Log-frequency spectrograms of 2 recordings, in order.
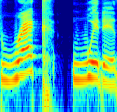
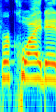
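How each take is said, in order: First: It is said like 'wreck-witted'. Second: It is not said like 'wreck-witted'. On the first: The speaker calls it wrong. "like W R E C K W I T T E D" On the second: The speaker calls it right. "no, it's requited"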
